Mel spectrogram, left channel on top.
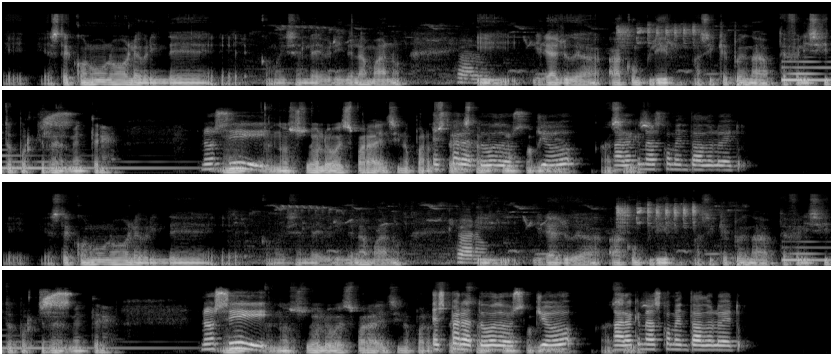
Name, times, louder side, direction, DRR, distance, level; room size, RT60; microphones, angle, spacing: voice 1, 0.0-2.1 2.6-4.5 4.7-9.4 10.4-13.9 14.3-14.8, left 2 dB, 50° left, 1.0 m, -24 dB
sound 1, 2.2-7.5, right 4 dB, 20° right, 0.9 m, -35 dB
voice 2, 4.5-4.9 8.7-9.0 10.3-10.9 12.6-14.0 14.4-15.7, right 4 dB, 45° right, 0.6 m, -20 dB
Bass guitar, 7.8-10.8, left 5 dB, 70° left, 0.3 m, -29 dB
11.5 x 4.0 x 2.5 m
head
